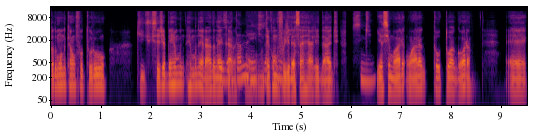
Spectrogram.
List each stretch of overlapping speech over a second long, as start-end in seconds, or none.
3.3-4.9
